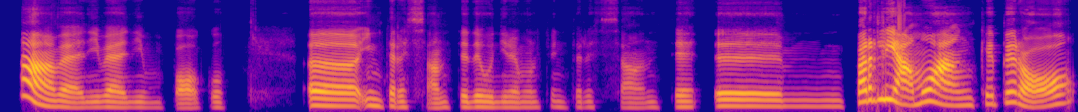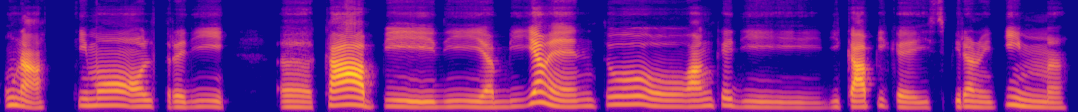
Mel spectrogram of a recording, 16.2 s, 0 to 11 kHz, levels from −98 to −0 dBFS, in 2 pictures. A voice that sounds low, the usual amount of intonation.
No: medium, 170 Hz; average, 3.9 semitones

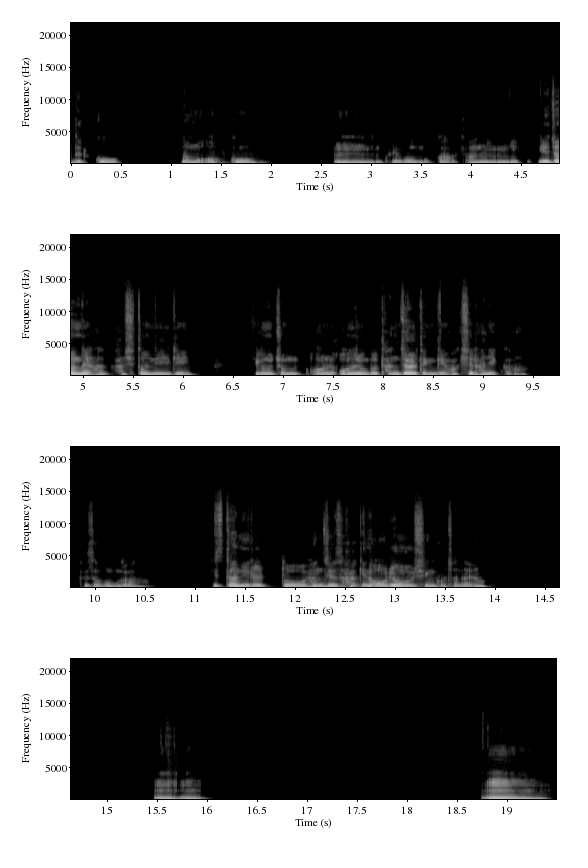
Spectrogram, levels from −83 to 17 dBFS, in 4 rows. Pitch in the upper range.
No: low, 110 Hz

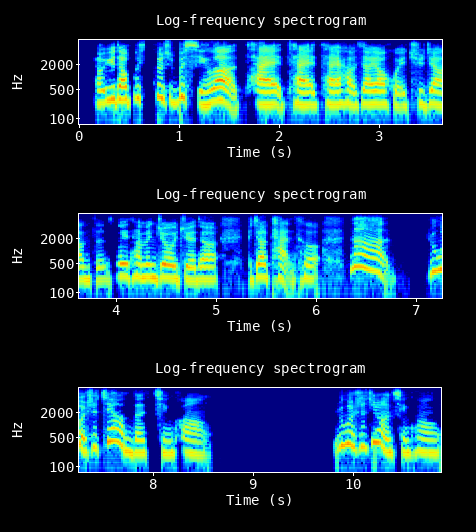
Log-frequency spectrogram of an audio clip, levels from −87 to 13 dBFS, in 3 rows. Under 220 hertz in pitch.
No: high, 230 Hz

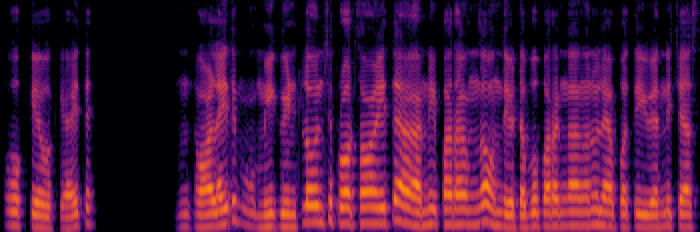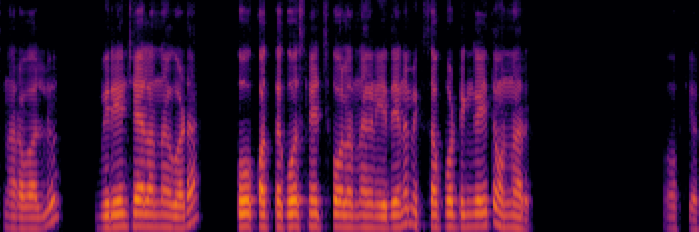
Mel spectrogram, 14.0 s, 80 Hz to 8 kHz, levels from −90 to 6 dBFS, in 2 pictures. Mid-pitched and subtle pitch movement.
Yes: medium, 160 Hz; narrow, 1.9 semitones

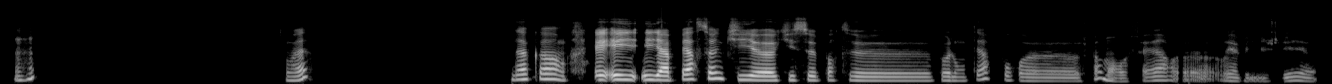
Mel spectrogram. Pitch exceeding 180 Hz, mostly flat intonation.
No: high, 190 Hz; average, 3.6 semitones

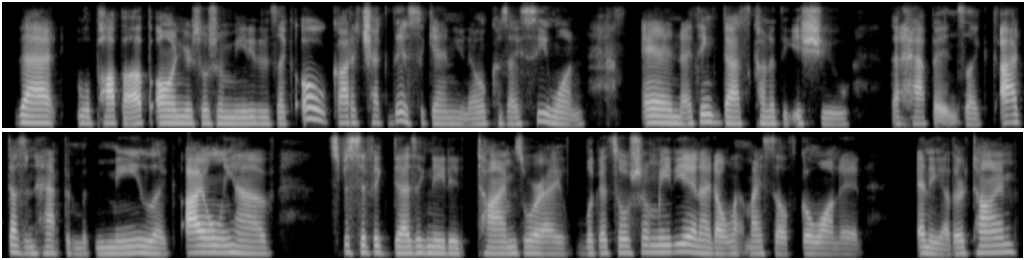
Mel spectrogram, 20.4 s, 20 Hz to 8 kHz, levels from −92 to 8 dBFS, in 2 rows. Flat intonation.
Yes: narrow, 2.0 semitones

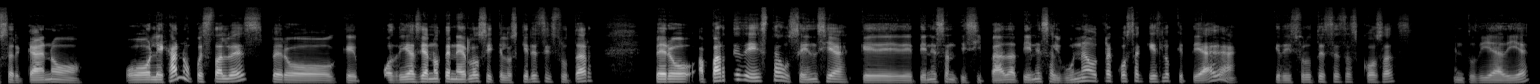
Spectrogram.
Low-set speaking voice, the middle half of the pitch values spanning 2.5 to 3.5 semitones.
No: low, 120 Hz; average, 4.4 semitones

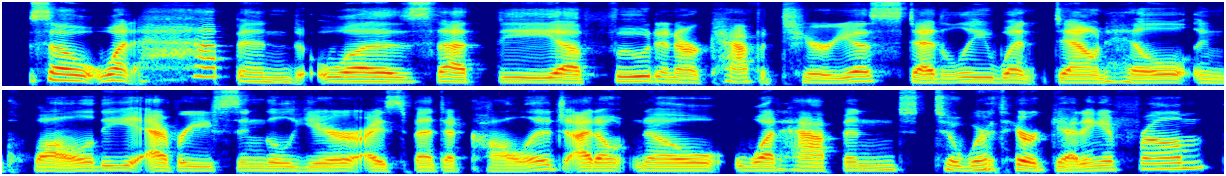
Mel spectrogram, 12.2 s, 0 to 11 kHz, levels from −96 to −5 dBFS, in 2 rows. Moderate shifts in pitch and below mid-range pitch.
No: average, 3.0 semitones; medium, 160 Hz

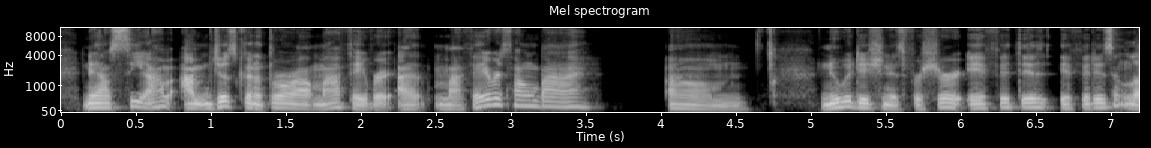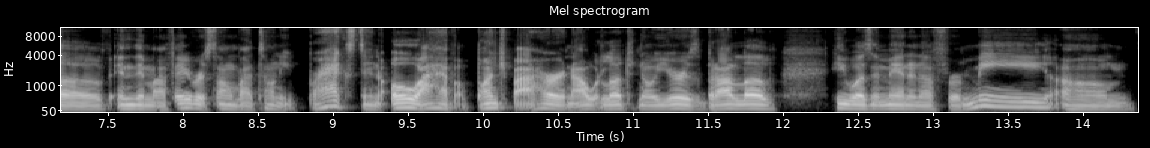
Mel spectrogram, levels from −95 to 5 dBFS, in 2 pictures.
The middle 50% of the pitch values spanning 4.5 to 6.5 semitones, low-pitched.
Yes: average, 5.1 semitones; low, 110 Hz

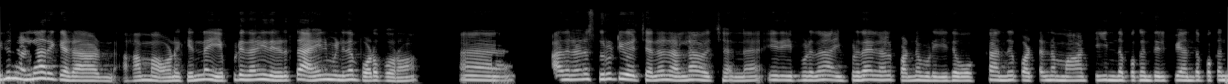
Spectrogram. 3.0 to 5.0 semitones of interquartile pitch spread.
No: narrow, 2.4 semitones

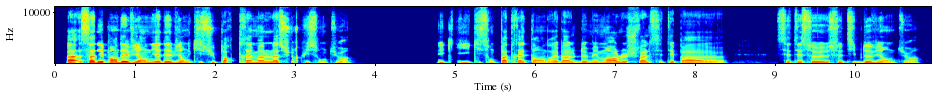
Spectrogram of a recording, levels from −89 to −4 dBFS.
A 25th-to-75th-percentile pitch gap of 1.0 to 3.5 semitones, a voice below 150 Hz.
No: average, 3.9 semitones; low, 135 Hz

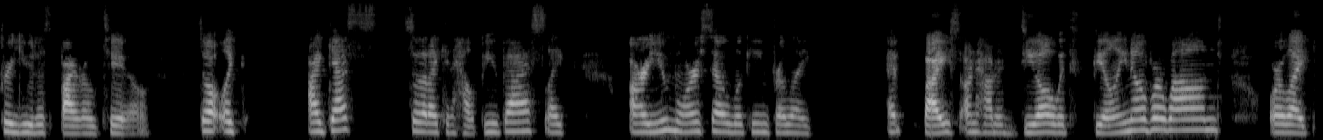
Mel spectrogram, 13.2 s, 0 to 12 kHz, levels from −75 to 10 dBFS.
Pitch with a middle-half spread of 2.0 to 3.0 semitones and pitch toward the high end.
Yes: average, 2.7 semitones; high, 210 Hz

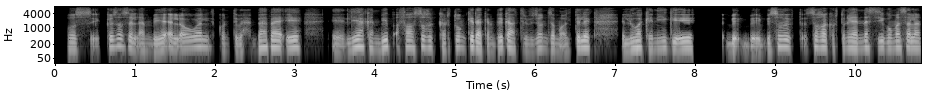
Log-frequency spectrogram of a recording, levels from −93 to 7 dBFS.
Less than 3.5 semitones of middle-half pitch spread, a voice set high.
No: average, 2.8 semitones; low, 135 Hz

